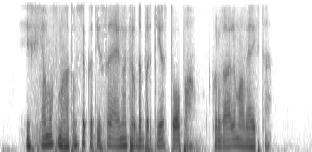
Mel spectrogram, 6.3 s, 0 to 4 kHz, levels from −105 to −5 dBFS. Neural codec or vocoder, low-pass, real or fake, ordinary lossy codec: codec, 16 kHz, 2 kbps, X-Codec, HuBERT features, trained on general audio; 3.6 kHz; fake; AAC, 24 kbps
